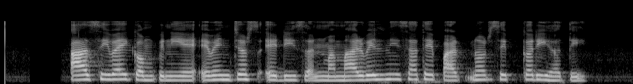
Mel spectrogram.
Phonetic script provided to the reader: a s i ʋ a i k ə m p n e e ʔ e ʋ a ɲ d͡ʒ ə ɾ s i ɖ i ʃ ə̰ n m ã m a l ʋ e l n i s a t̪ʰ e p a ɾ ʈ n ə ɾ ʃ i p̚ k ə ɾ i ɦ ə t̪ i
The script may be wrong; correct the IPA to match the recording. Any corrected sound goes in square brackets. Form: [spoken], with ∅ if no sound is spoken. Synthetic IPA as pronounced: a s i ʋ a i k ə m p n [i] e ʔ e ʋ [e] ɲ d͡ʒ ə ɾ s [e] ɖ i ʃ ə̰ n m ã m a [ɾ] ʋ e l n i s a t̪ʰ e p a ɾ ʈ n ə ɾ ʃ i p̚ k ə ɾ i ɦ ə t̪ i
